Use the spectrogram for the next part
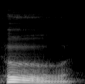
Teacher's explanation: La H se aspira, la W no suena y la U es larga. Who, bueno, la U, la O suena como si fuera una U larga.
